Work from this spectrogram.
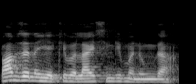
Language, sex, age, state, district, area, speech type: Manipuri, male, 30-45, Manipur, Kakching, rural, spontaneous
